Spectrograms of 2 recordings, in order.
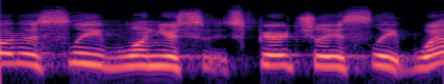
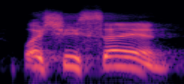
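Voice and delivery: ordinary talk

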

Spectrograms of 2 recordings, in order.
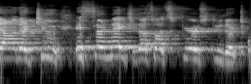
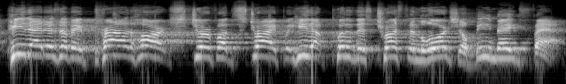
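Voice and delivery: raised, emphatic scripture read; 5 semitones higher than usual. Acted. Preacher reading Proverbs aloud to the congregation, emphatic. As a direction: proclaim the verse to the church.

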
